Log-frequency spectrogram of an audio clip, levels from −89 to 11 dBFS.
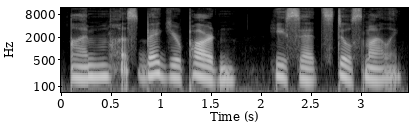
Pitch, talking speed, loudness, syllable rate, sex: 165 Hz, 155 wpm, -19 LUFS, 3.7 syllables/s, female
